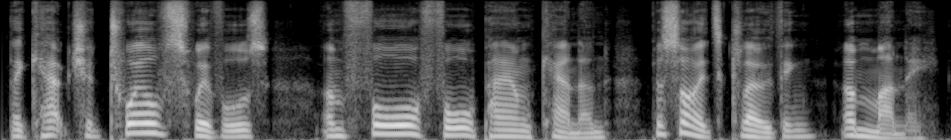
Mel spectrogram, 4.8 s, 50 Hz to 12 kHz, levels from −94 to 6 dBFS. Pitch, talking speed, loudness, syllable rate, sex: 155 Hz, 165 wpm, -17 LUFS, 5.6 syllables/s, male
